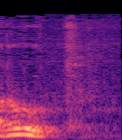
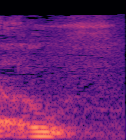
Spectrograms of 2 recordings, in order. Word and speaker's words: Рут: что правильно это Рут, не Руф. Руф это сложившееся произношение через греческий перевод. Через греческий перевод Торы, Танаха в данном случае. А мы говорим Рут. Рут – это имя происходит от корня Раве, где В произносится как У. Вав произносится как У, иногда как В.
